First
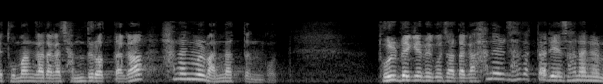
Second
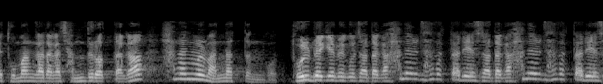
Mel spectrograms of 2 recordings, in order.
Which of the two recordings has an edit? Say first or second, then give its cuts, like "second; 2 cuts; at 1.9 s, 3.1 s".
second; 2 cuts; at 2.8 s, 4.8 s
